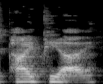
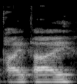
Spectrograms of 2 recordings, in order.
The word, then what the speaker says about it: PyPI: to say it is pi pii it's python package index so you you put the emphasis on the the pi P A lot of people do call it Pi pie um I've heard Pippi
